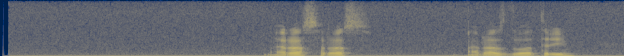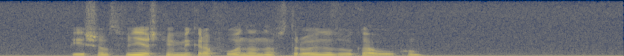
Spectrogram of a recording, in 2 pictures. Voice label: test ext mic; пишем с внешнего микрофона на встроенную звуковуху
